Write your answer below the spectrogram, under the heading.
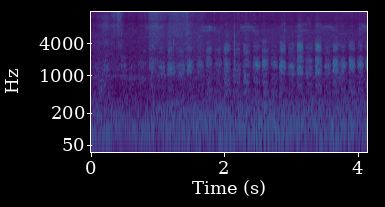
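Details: Hot, tired Boxer and German Shepherd named Odin and Samson sharing water in Oklahoma heat above 100 degrees; fast regular panting, nearly four breaths a second, airy pulses throughout over low background rumble.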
